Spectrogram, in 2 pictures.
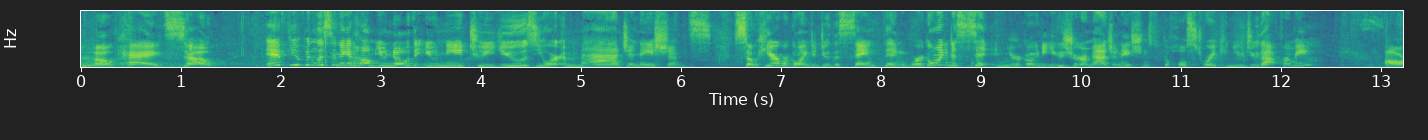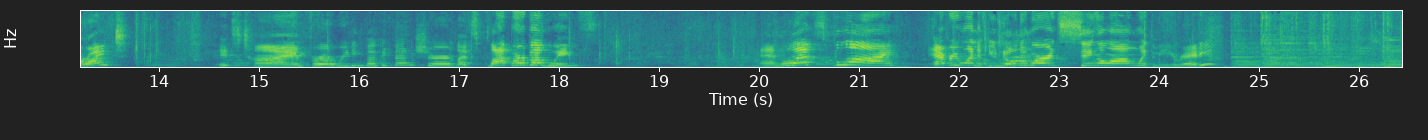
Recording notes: a special live episode, performed from The Reading Bug children's bookstore in San Carlos, CA.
